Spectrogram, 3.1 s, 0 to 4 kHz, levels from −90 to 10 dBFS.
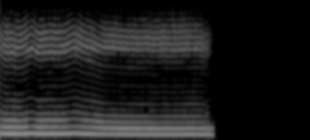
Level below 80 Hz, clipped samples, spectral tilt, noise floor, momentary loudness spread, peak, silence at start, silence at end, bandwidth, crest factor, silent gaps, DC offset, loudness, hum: -78 dBFS; under 0.1%; -6 dB/octave; under -90 dBFS; 7 LU; -26 dBFS; 0 s; 0.95 s; 3.9 kHz; 14 dB; none; under 0.1%; -39 LUFS; none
